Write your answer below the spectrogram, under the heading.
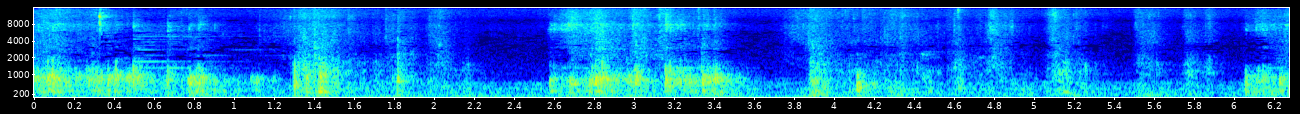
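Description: Peeled garlic cloves being placed and spread by gloved hands on a paper towel in a clear plastic container: soft, irregular clicks and rustling.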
